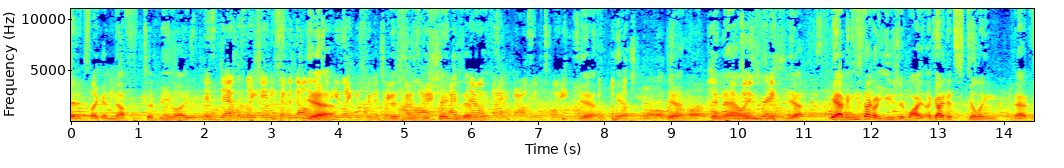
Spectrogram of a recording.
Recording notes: Open the show live from Big Slick Ten.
